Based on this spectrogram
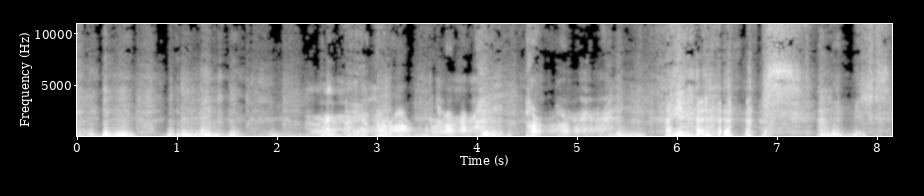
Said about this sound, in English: By the way, that was little dogs.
